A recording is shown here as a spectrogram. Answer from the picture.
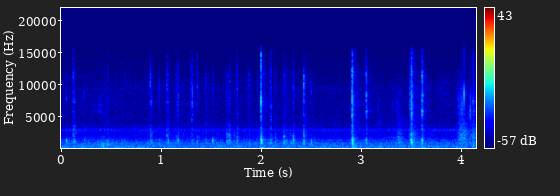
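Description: Typing on a computer keyboard: a run of light key taps, with a few sharper strikes in the second half.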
